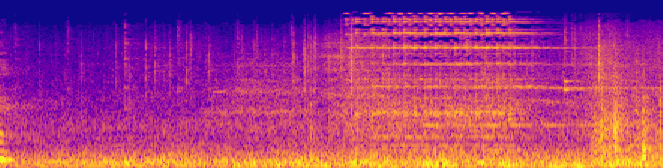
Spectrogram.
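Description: A telephone bell rings in a single sustained, bright jangling burst lasting over a second, rising above a steady low rumbling background.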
